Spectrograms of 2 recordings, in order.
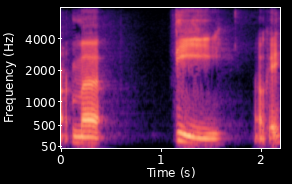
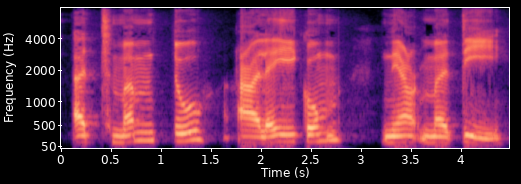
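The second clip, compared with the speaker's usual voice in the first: measured recitation, syllables joined up more; bit faster reading; much slower than usual. Shown as a demonstration. Teacher repeating the sentence for learners, a bit faster. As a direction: still drawn out, but flowing word to word. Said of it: "Let's go a bit faster".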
